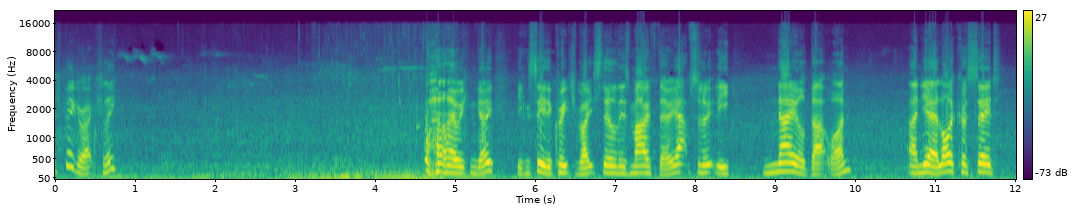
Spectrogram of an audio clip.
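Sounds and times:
water splashing and swirling: 0.0s - 8.8s
low steady rumble: 0.0s - 9.0s.

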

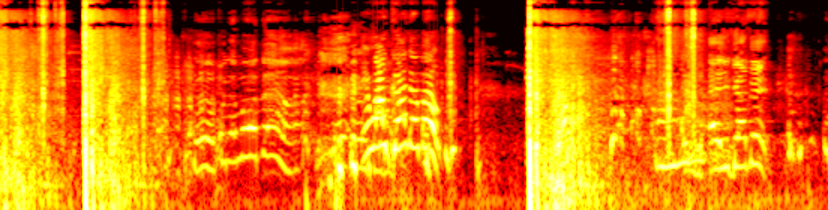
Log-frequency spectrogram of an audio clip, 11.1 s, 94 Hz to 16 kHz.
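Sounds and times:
shotgun blast with echo: 1.1s - 1.8s, 7.0s - 8.0s.

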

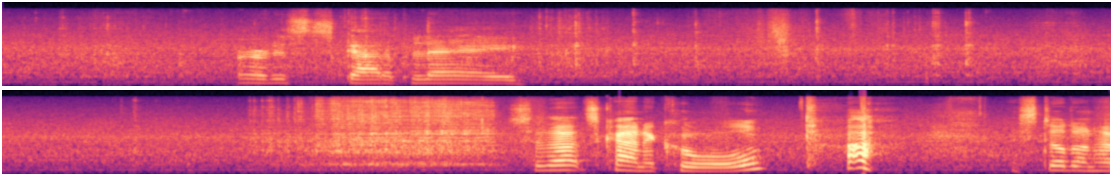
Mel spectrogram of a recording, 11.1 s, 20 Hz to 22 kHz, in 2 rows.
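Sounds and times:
board rubbing on table: 6.8s - 8.1s
tool scraping wet paint: 6.8s - 8.1s.

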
